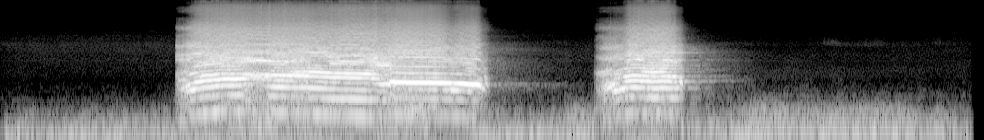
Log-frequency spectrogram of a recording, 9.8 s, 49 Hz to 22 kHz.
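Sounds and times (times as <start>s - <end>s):
deer fast loud call: 1.8s - 5.1s, 6.0s - 7.2s.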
